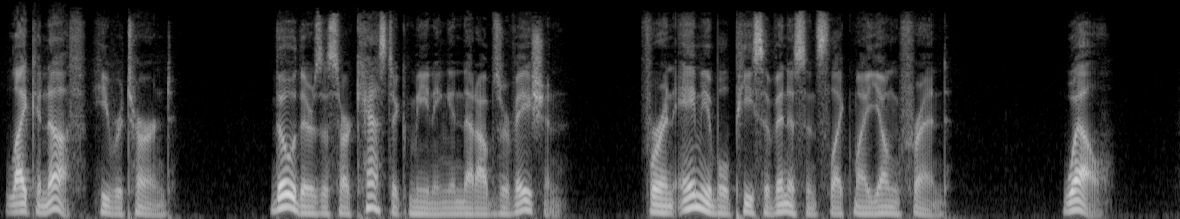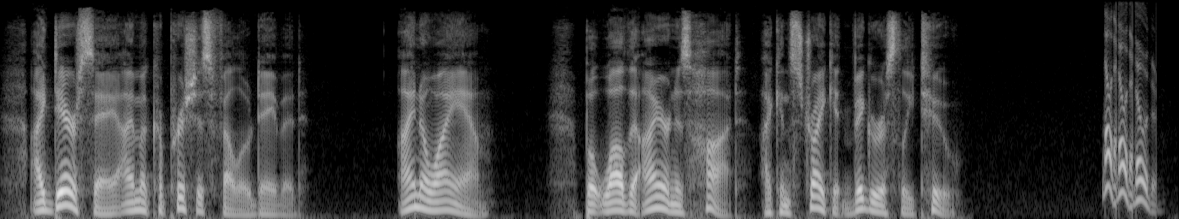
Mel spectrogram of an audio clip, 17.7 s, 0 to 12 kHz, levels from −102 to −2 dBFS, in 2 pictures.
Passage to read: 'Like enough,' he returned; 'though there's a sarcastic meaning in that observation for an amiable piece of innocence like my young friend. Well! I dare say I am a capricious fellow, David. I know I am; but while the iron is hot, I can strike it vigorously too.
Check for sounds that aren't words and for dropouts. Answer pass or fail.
fail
